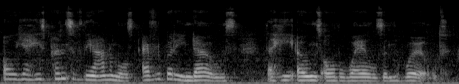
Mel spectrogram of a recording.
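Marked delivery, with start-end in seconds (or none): none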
